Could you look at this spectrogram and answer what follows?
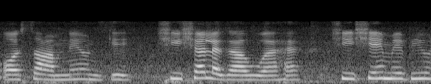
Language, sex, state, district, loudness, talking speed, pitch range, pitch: Hindi, female, Punjab, Pathankot, -16 LUFS, 155 wpm, 215-270 Hz, 235 Hz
